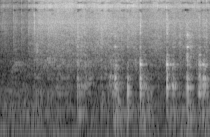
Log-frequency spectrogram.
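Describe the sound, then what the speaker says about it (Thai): Apple snails stir-fried with wan fai flowers in a pan, with a steady frying sizzle and a series of sharp scraping stirs that grow more frequent toward the end. "ก็ผัดผัดผัดไปใส่อีกลงมา ผัดให้หอมเลยครับ"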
